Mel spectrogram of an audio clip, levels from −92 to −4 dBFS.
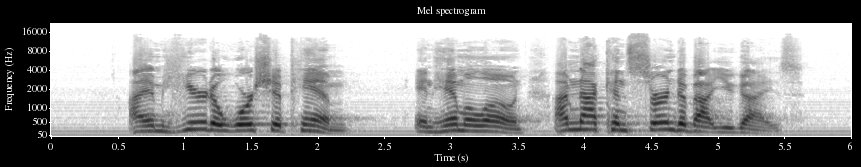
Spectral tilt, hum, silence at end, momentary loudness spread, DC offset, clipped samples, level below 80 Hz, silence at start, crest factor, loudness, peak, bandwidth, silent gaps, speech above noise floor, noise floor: -5 dB/octave; none; 0.55 s; 11 LU; under 0.1%; under 0.1%; -62 dBFS; 0.6 s; 18 dB; -24 LUFS; -8 dBFS; 14.5 kHz; none; 35 dB; -59 dBFS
